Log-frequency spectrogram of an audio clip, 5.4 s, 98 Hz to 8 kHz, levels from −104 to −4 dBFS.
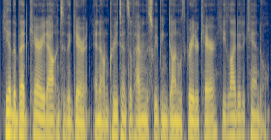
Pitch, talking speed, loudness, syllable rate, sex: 95 Hz, 265 wpm, -21 LUFS, 6.5 syllables/s, male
